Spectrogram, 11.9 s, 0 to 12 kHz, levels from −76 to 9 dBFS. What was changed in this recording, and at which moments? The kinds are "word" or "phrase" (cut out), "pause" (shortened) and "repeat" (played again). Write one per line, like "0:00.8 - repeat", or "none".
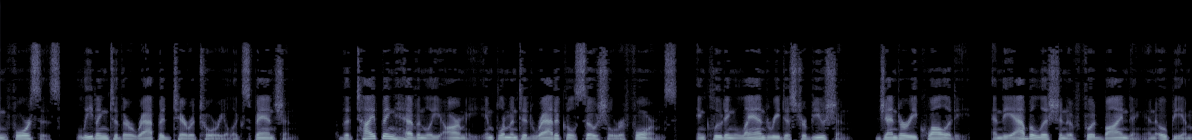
0:03.1 - pause

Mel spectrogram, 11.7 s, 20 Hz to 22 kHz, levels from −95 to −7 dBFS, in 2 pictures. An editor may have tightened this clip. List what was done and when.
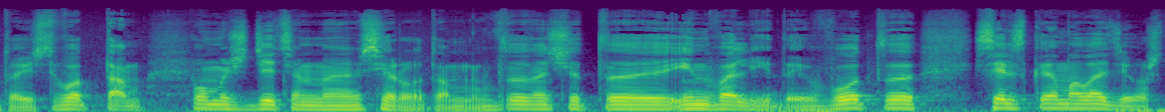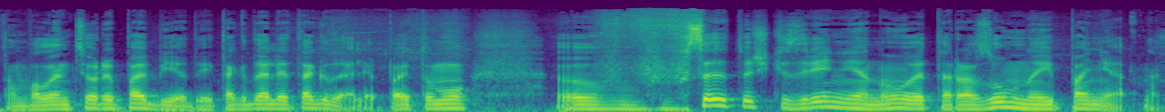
0:00.9 - phrase
0:02.5 - word

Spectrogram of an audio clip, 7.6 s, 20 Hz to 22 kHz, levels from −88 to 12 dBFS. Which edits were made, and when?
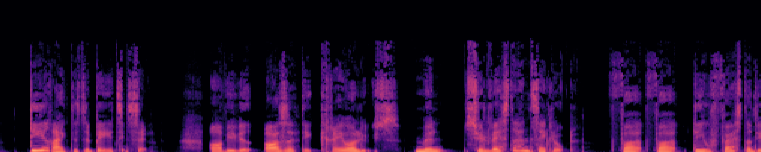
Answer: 0:01.2 - word
0:02.0 - pause
0:03.0 - word
0:04.1 - pause
0:05.4 - word
0:06.4 - repeat

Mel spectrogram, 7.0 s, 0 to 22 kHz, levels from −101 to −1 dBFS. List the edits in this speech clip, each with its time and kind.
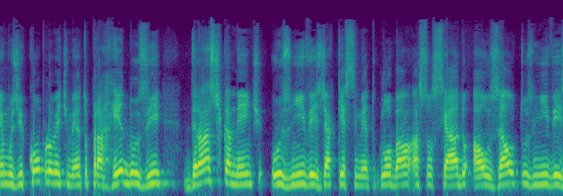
none

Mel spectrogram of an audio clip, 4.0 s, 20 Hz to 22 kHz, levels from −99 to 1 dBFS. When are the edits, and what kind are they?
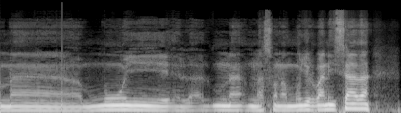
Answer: none

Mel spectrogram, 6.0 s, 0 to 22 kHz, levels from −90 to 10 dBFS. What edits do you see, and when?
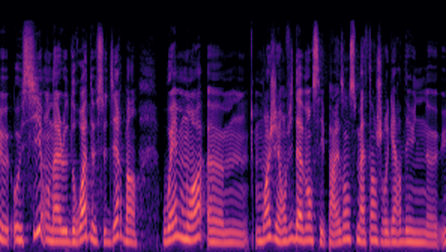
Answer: none

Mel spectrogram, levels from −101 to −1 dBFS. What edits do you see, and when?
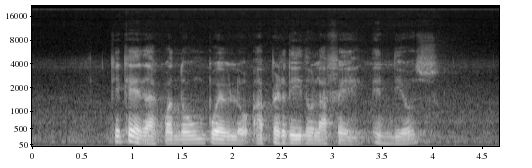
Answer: none

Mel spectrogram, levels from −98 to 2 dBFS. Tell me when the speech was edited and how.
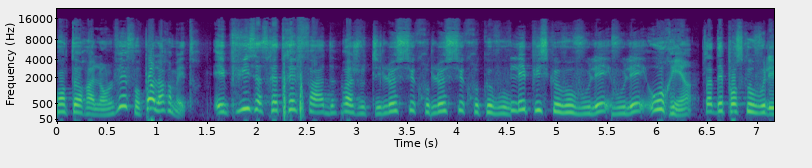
0:02.9 - phrase
0:03.7 - repeat
0:04.5 - word
0:05.5 - repeat

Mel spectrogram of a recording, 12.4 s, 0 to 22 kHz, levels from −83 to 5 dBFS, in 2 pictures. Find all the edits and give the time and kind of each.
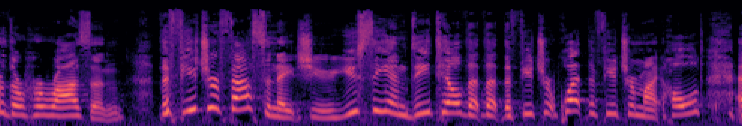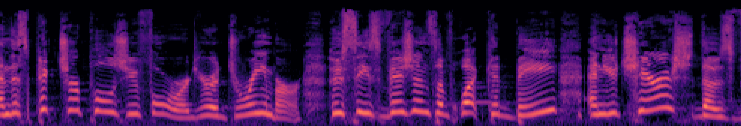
0:04.0 - repeat

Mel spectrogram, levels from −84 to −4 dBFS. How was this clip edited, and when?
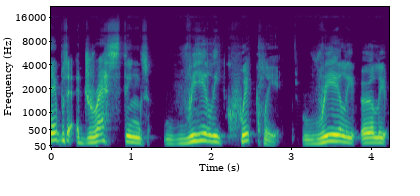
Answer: none

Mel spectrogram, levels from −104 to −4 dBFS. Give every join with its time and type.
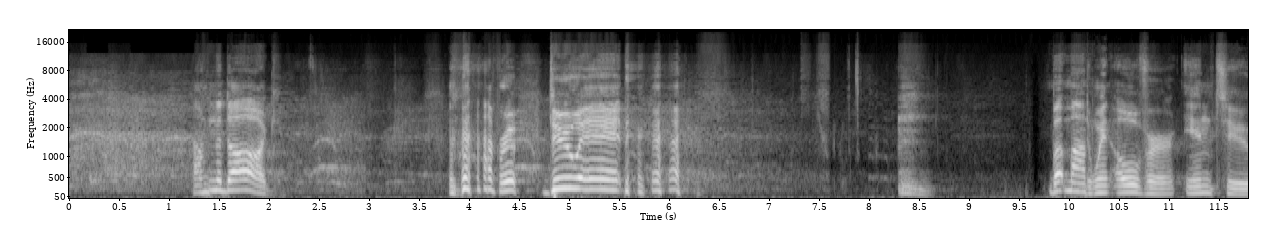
0:01.4 - word
0:03.0 - pause
0:07.6 - pause
0:10.2 - word

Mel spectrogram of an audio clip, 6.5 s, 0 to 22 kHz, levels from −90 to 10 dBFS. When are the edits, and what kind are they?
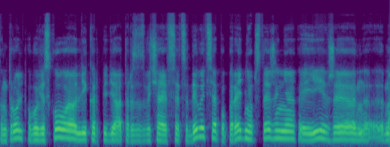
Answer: none

